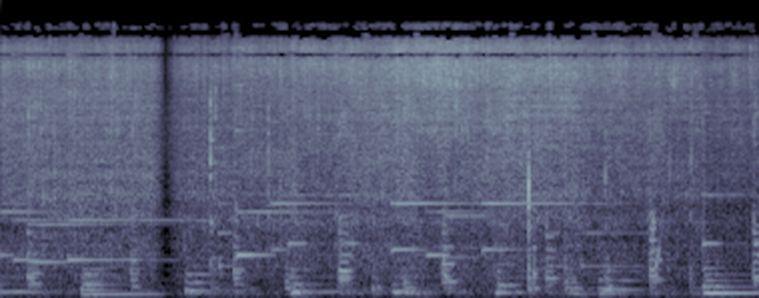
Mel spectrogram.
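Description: Sliced cabbage sizzling in a hot pan as red sauce is poured in and stirred through with a wooden spatula, a steady frying hiss throughout. Light background music with a plucked melody and bass plays over it.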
